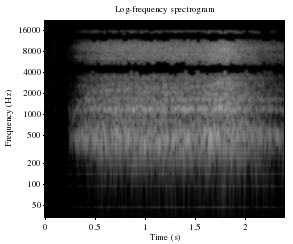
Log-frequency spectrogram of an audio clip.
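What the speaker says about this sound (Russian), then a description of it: "Вот фен." A hair dryer switches on after a short click and blows hot air in a loud, steady whoosh that holds to the end.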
